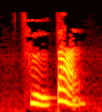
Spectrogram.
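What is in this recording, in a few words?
"子弹", Mandarin Chinese; chinese-flashcards; hsk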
